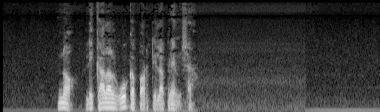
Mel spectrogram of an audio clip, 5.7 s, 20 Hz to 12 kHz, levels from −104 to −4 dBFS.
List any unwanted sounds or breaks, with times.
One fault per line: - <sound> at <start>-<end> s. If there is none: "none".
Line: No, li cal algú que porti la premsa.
none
